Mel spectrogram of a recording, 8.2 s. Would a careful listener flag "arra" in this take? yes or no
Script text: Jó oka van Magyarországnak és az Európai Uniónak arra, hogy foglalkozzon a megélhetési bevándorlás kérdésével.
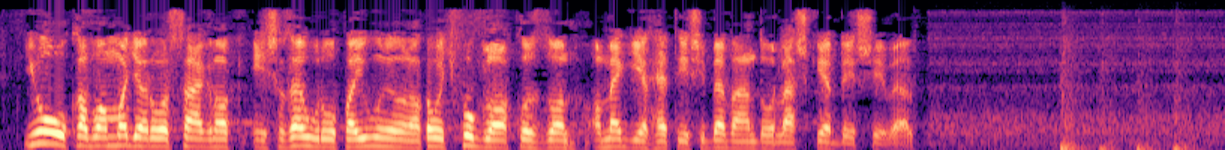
yes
